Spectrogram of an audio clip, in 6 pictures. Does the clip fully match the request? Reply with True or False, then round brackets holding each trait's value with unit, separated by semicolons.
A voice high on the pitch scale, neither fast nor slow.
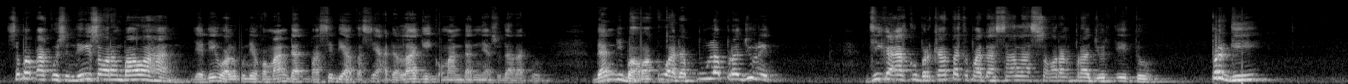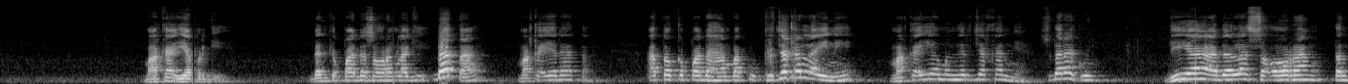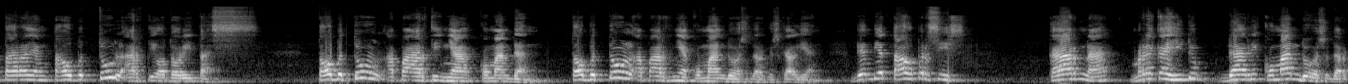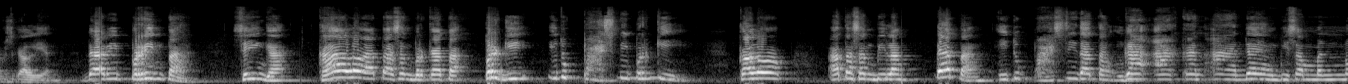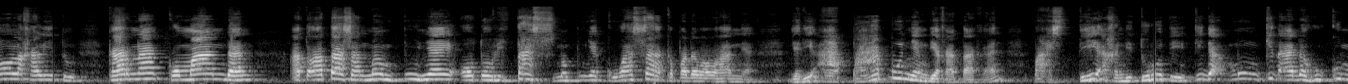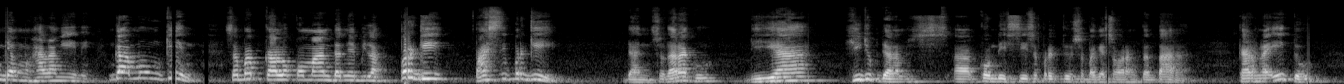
False (205 Hz; 115 wpm)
